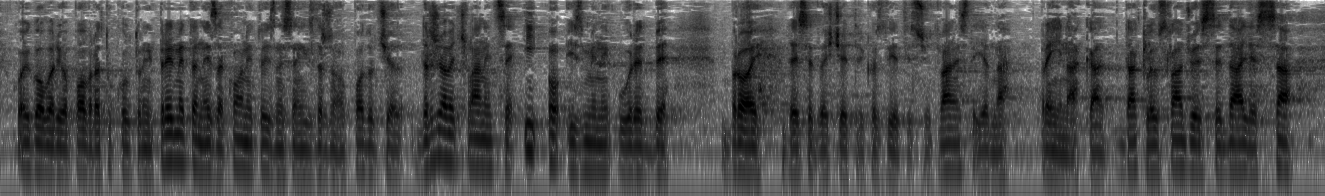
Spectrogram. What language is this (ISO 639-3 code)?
hrv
